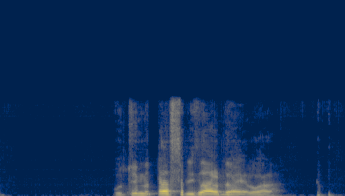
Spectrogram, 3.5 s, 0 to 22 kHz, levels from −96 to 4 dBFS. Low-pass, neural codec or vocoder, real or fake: 10.8 kHz; codec, 24 kHz, 1.5 kbps, HILCodec; fake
